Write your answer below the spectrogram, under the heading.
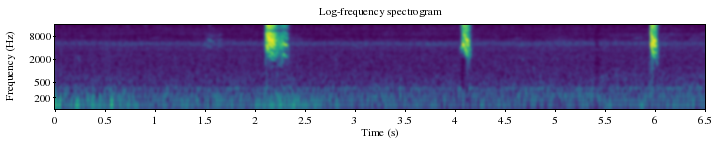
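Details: Call of a female double-collared seedeater, used to prompt males to sing: three brief, high, thin chirps spaced roughly two seconds apart against a quiet, hissy background.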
